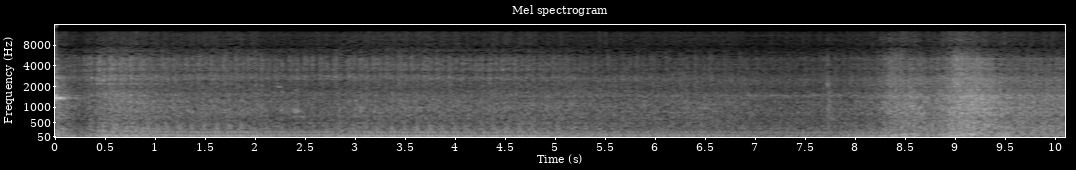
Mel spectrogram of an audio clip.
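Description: A pickup truck rolls slowly forward and stops.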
